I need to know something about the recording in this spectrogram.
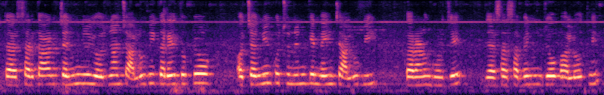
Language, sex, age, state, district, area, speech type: Sindhi, female, 45-60, Uttar Pradesh, Lucknow, urban, spontaneous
